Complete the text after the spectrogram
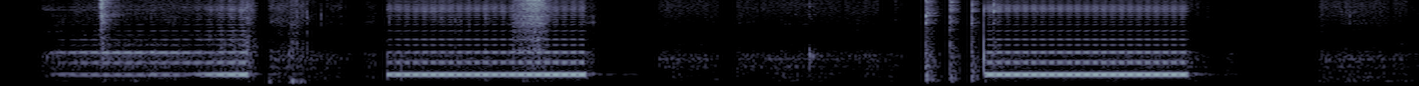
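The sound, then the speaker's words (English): A phone's outgoing call ringback tone sounds three times, each steady buzzing tone lasting about two seconds with quieter pauses between, clear with no talking over it. “He's going through his phone. Call.”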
